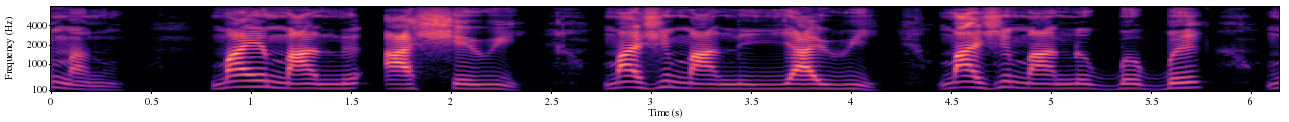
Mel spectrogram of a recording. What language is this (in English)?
Gbagyi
